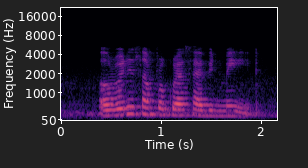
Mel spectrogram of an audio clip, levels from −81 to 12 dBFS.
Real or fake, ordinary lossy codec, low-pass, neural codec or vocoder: real; none; 5.4 kHz; none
